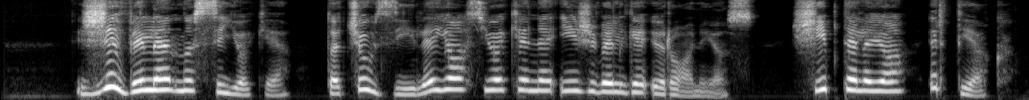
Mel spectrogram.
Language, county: Lithuanian, Vilnius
